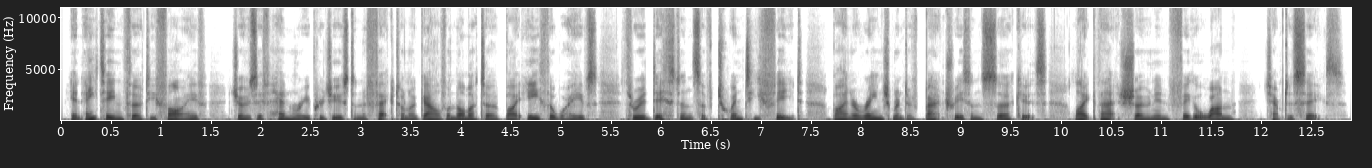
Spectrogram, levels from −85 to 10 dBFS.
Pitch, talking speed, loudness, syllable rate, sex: 110 Hz, 165 wpm, -19 LUFS, 5.3 syllables/s, male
